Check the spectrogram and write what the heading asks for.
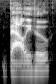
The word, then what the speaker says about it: Ballyhoo: such as Ballyhoo. Is that how you pronounce it?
